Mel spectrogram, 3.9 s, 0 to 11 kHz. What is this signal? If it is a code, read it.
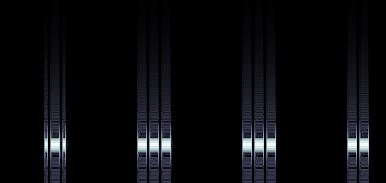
Morse code, heard as a keyed tone, about 40 wpm, spaced as for 11 wpm, 700 Hz. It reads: ROOM
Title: 8x Character Spacing - Top 500 Words - 40wpm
